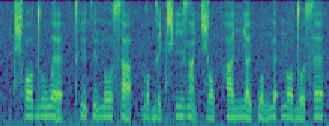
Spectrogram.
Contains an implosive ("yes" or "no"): no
